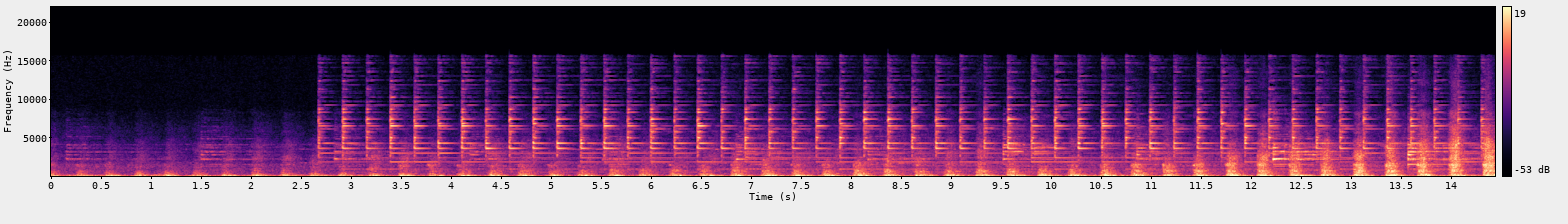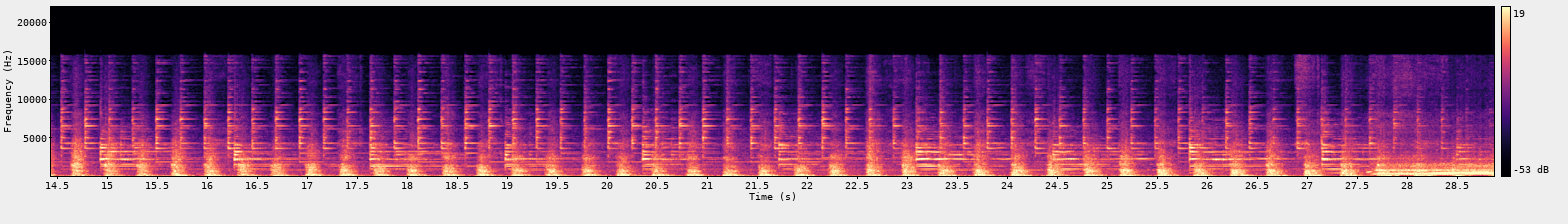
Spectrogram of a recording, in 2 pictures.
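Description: Southern Railway 2-8-0 Consolidation steam locomotive No. 630 working a train, its exhaust chuffing in a steady beat that grows louder as it approaches, with metallic ringing over it. Its chime steam whistle starts to blow just before the end.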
